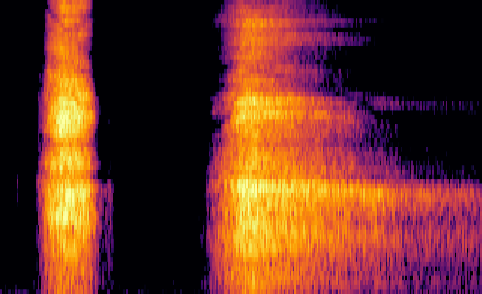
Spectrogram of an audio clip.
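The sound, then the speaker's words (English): Two breathy human breath sounds with no talking: a short sharp inhale, a pause, then a longer airy breath that swells and slowly trails off. “And then there are a lot of sounds where it's clearly identified as human breath. So inhalations and gasps.”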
